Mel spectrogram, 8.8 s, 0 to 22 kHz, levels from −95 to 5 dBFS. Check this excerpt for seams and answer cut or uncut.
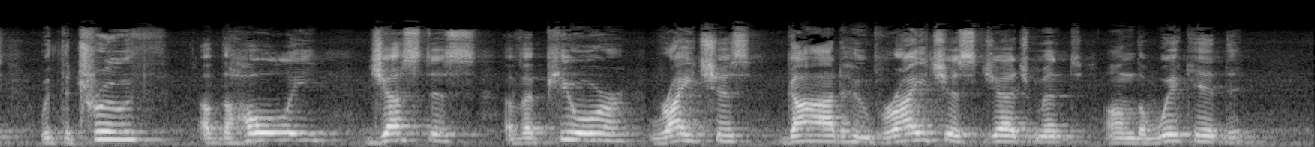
cut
